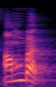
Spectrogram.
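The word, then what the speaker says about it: अंबर: See, that is why we are pronouncing this word as amber.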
